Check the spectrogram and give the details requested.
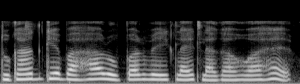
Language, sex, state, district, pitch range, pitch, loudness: Hindi, female, Assam, Kamrup Metropolitan, 210-240 Hz, 225 Hz, -14 LUFS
